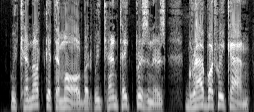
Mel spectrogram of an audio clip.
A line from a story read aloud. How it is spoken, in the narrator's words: he shouted again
